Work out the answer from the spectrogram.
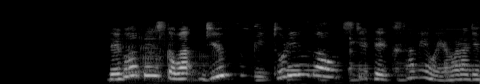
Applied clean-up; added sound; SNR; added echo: neural mask model DeepFilterNet 3.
